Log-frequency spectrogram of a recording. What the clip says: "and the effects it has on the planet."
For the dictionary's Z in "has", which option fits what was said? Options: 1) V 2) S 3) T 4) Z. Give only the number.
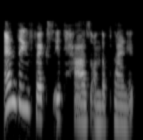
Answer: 4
